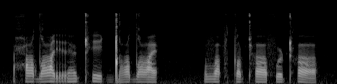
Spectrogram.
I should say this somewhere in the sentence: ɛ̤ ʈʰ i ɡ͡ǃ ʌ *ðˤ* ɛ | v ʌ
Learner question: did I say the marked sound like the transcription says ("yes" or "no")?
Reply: no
